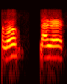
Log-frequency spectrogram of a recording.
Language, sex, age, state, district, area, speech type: Tamil, male, 60+, Tamil Nadu, Tiruvannamalai, rural, conversation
